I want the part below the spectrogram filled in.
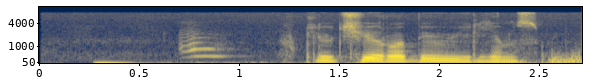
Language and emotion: Russian, neutral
